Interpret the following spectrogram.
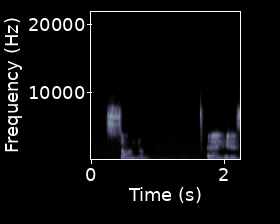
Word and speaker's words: Somnum: Arum Somnum. And it is spelled A-U-R-U-M.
